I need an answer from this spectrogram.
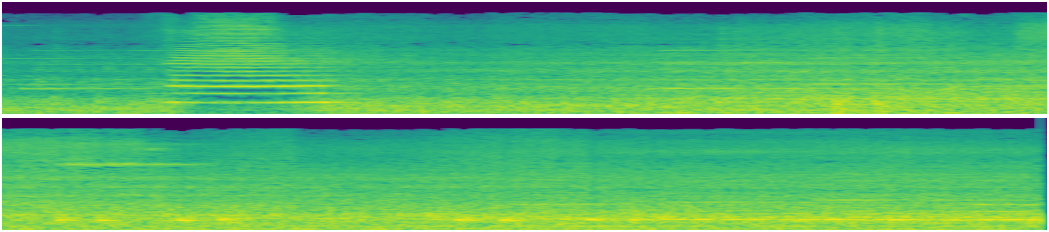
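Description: Electric commuter train (KRL) sounds one short horn blast about a second in, then runs along the platform with steadily building wheel-on-rail noise and a steady low whine that sets in about halfway through.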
